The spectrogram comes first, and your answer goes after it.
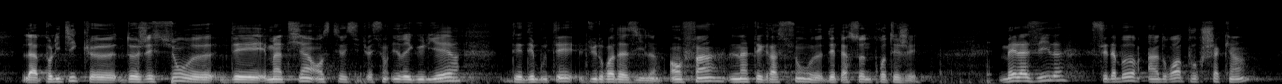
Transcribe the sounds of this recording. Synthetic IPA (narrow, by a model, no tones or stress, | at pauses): lapɔlit̪ikd̪əʒɛst̪jɔ̃ød̪emɛ̃t̪jɛ̃ɑ̰̃ssi̥t̪ɥasjɔ̃ʔiʁeɡʲyljɛʁ | d̪ed̪ebut̪ed̪yd̪ʁwad̪azilɑ̃fɛ̃lɛ̃t̪eɡʁasjɔ̃ød̪epɛʁsɔnpχɔt̪eʒḛ | mɛlazilsɛd̪abɔʁɛ̃d̪ʁwapuʁʃakʲɛ̃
